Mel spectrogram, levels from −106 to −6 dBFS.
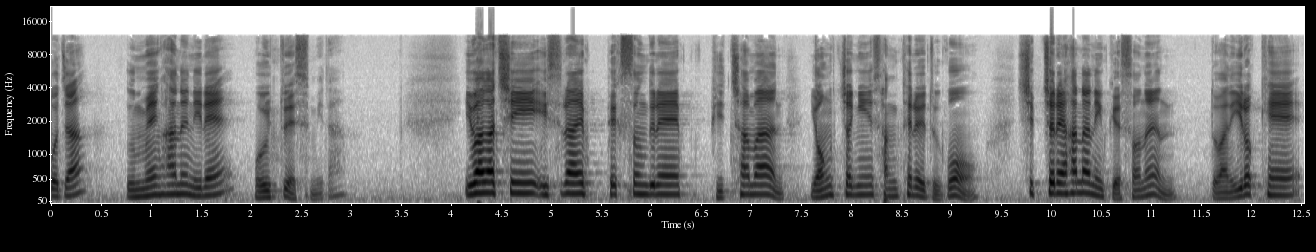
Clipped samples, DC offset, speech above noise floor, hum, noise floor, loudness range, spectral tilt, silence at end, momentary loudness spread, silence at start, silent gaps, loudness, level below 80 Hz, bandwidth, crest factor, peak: under 0.1%; under 0.1%; 33 dB; none; -50 dBFS; 5 LU; -3.5 dB/octave; 0.05 s; 13 LU; 0 s; none; -16 LUFS; -48 dBFS; 12.5 kHz; 18 dB; 0 dBFS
